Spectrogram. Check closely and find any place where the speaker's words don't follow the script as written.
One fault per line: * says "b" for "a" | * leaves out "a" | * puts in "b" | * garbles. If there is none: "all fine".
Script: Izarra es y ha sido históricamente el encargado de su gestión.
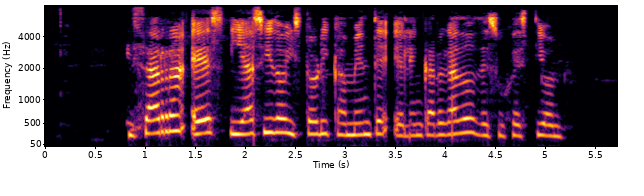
all fine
